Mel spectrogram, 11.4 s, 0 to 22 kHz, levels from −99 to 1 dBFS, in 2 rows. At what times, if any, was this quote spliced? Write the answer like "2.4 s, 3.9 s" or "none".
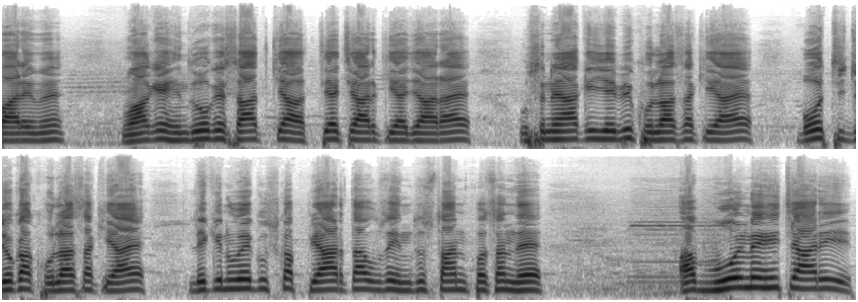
none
